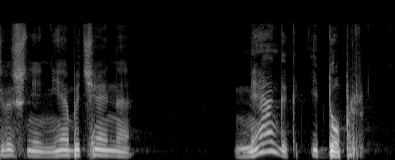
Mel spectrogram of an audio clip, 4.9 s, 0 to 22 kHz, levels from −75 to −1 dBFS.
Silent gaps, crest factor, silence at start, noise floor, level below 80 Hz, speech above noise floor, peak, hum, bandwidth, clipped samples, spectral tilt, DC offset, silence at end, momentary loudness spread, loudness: none; 22 dB; 0 s; -68 dBFS; -56 dBFS; 43 dB; -4 dBFS; none; 12.5 kHz; under 0.1%; -5.5 dB/octave; under 0.1%; 0.4 s; 12 LU; -26 LUFS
